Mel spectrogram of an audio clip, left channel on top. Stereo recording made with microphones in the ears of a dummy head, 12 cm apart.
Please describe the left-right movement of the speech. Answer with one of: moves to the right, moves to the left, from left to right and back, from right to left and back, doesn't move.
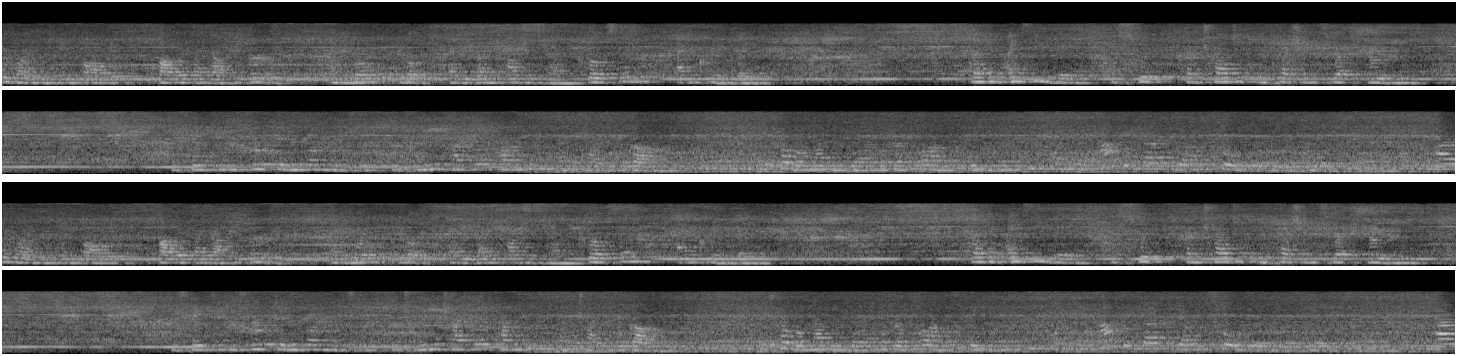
moves to the right.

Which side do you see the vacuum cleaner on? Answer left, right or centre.
centre.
